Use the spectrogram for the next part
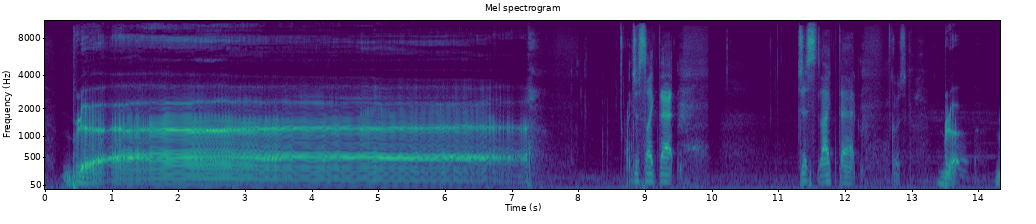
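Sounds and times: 
voice imitating a rumbling stomach: 0.3s - 7.5s, 13.4s - 14.3s
speech: 8.9s - 9.8s, 11.4s - 13.8s.

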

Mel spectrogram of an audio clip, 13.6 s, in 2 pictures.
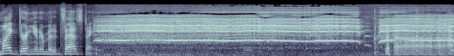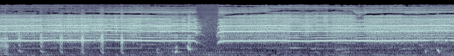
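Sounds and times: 
speech: 0.0s - 1.7s, 5.8s - 7.3s
juvenile silver-crested cockatoo begging to be fed: 1.4s - 13.6s
laughter: 5.4s - 13.6s.

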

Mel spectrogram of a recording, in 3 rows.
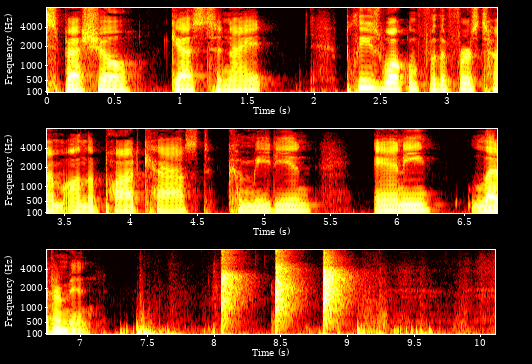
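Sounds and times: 
speech: 0.0s - 7.2s
single hand clap: 8.0s - 9.2s.

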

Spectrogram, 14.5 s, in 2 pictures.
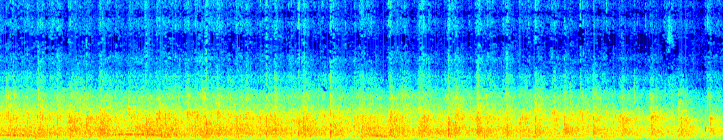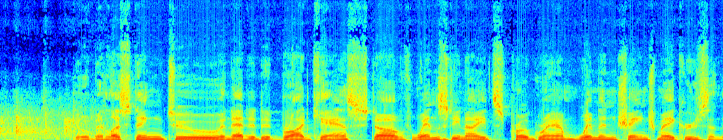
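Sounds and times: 
audience applause: 0.0s - 8.4s
speech: 8.0s - 14.4s.

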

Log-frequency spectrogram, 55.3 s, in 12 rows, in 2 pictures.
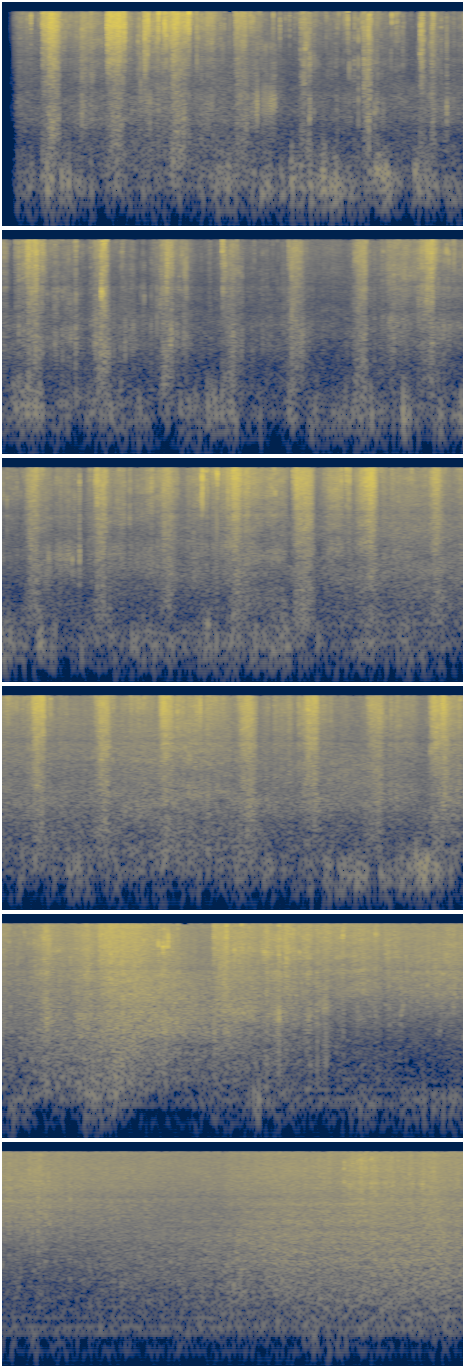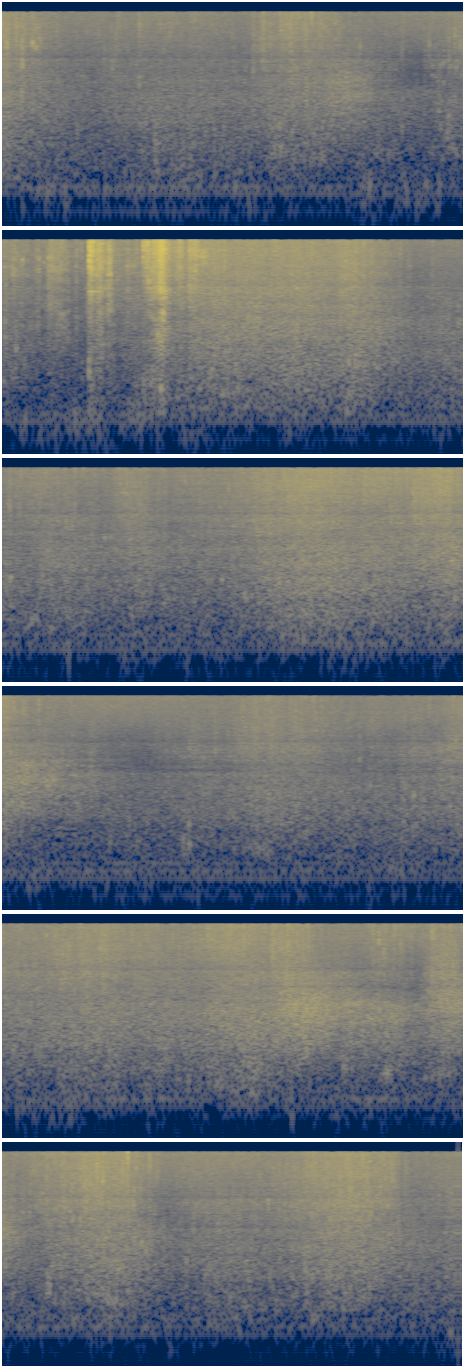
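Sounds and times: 
walking on pebbles: 0.2s - 22.6s, 32.2s - 34.5s
gentle waves: 0.2s - 55.2s.

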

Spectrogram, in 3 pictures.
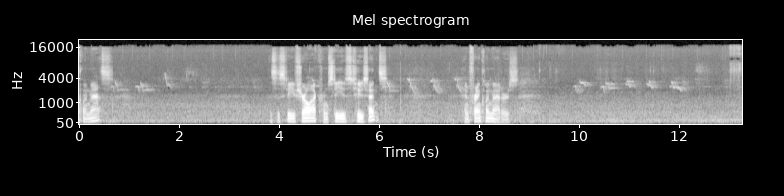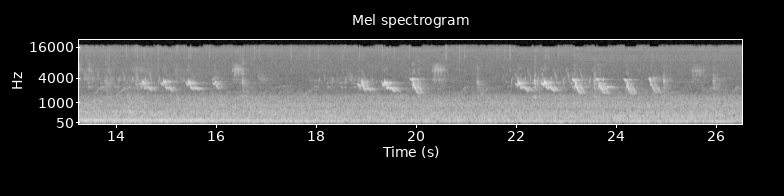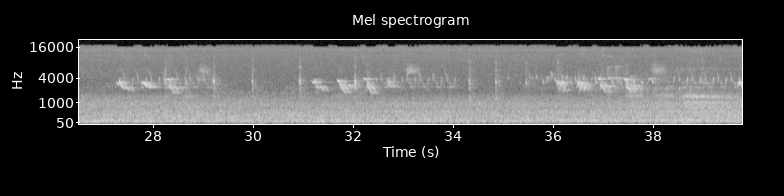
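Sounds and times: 
birdsong in short bursts of high chirps: 0.0s - 39.7s
steady hiss: 0.0s - 39.7s
speech: 0.1s - 0.8s, 3.8s - 6.3s, 7.7s - 9.0s.

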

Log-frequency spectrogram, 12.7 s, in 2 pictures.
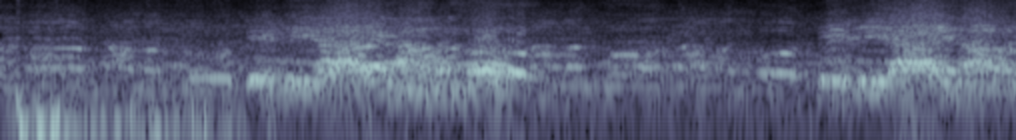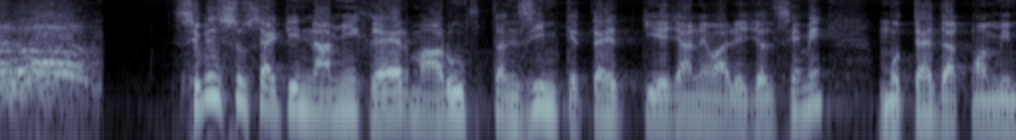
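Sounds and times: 
crowd chanting slogans at a public rally in Sindh, Pakistan: 0.0s - 7.0s
speech: 7.6s - 12.6s.

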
